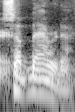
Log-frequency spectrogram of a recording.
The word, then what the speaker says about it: Submariner: Or is it Submariner? – Submariner.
